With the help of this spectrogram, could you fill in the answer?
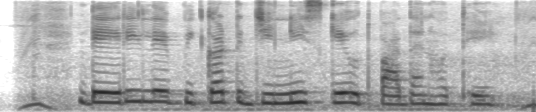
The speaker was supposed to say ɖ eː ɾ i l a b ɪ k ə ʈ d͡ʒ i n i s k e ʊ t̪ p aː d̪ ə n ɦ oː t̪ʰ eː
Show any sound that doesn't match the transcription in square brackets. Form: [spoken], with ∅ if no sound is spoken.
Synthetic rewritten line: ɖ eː ɾ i l [e] b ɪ k ə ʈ d͡ʒ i n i s k e ʊ t̪ p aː d̪ ə n ɦ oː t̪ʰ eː

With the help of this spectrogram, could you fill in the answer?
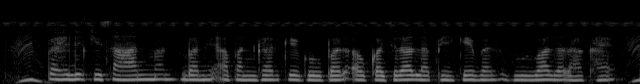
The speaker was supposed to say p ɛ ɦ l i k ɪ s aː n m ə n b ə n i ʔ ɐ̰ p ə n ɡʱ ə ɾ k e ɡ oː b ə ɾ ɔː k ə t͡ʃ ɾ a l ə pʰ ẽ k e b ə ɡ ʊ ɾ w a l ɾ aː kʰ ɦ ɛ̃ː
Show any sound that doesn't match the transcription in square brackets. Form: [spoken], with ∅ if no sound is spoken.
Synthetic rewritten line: p ɛ ɦ l i k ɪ s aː n m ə n b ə n [e] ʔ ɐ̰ p ə n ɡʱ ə ɾ k e ɡ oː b ə ɾ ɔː k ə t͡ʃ ɾ a l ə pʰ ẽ k e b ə ɡ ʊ ɾ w a l ɾ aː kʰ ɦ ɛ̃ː

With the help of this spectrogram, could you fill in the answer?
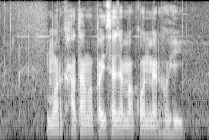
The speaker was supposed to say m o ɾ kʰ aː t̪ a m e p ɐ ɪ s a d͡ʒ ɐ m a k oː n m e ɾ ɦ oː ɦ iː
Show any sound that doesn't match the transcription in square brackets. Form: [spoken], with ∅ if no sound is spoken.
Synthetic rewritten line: m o ɾ kʰ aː t̪ a m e p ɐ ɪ s a d͡ʒ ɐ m a k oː n m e ɾ ɦ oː ɦ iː

